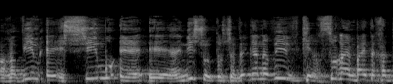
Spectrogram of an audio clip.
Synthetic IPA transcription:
aʁavimeʃimueaniʃuet̪aʃaveɡanavivkiaʁsulahembajt̪eχad̪̚

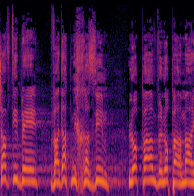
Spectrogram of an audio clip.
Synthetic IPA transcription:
avtibe̞ | vaːdat̪miχʁazim | lo̞paːmve̞lo̞paːma

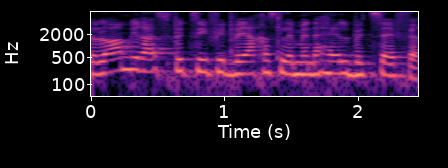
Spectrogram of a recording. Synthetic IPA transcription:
elo̞amiʁaspet͡sifitbejaχaslemenaɦe̞lbet͡sefe

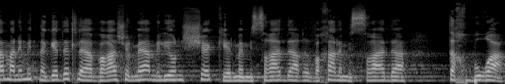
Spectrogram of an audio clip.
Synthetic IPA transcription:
amanimit̪naɡe̞d̪e̞t̪leavaʁaʃe̞lmeamiljo̞nʃe̞ke̞lmemisʁad̪aʁe̞vaχale̞misʁad̪a | t̪aχbuʁa

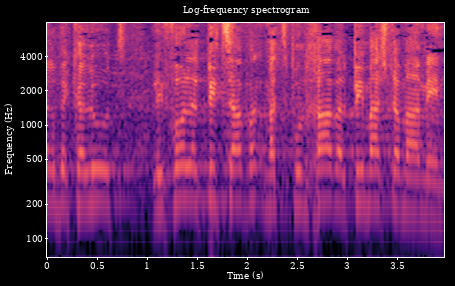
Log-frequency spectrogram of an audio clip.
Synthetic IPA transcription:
ʁbekalut̪ | lifʔo̞lalpit͡savmat͡spunχavealpimaʃat̪amaːmin

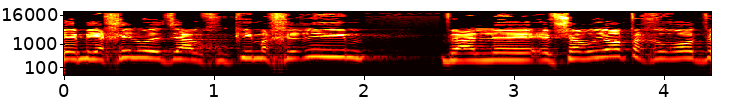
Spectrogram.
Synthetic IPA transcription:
emjaχiluetze̞alχukimaχe̞ʁim | vealefʃaʁujo̞taχeʁo̞tv

